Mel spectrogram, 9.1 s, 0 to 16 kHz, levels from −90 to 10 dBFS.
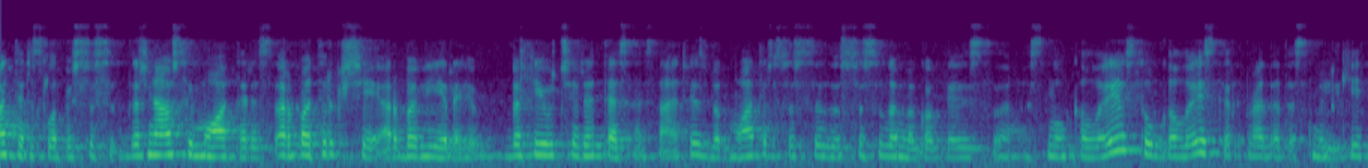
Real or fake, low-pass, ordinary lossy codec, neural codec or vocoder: fake; 7.2 kHz; Opus, 24 kbps; codec, 16 kHz, 8 kbps, FunCodec, trained on LibriTTS, 25 frames a second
